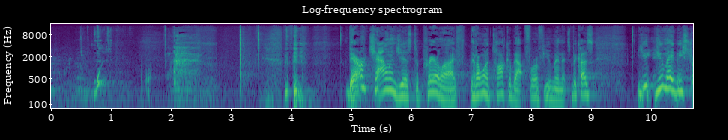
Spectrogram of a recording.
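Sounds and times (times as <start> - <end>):
person sipping and gulping water: 0.4 - 2.4
speech: 5.0 - 10.6.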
